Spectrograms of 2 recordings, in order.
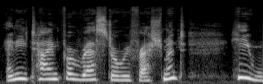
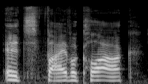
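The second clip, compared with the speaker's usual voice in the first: Quong's voice. A narrator's reading.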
